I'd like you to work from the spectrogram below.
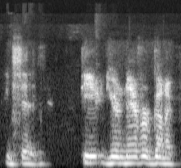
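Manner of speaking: normal talking voice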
